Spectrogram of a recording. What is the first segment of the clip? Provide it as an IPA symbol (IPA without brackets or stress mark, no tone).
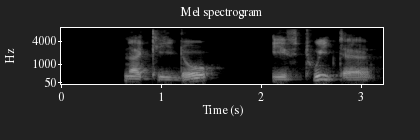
n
